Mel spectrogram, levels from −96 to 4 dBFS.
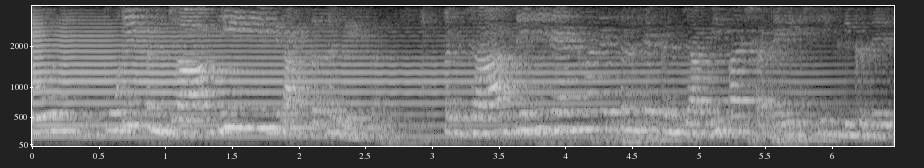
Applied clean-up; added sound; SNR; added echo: none; Trumpet; 7 dB; reverberation time 1.0 s.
